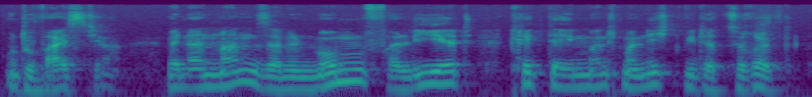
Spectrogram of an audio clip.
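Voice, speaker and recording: A man's voice: mid-range voice, fairly quick, a little mellow, natural voice. A man as a matter-of-fact island man. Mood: earnest. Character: island man recounting events, plain and steady.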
